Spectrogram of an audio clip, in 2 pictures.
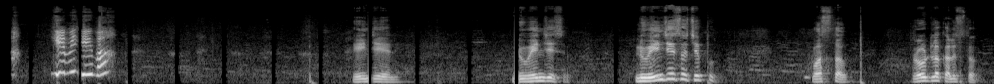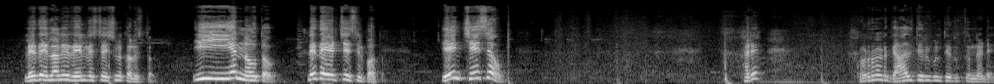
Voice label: Dialogue Telugu Ringtone; Upma; Pokiri

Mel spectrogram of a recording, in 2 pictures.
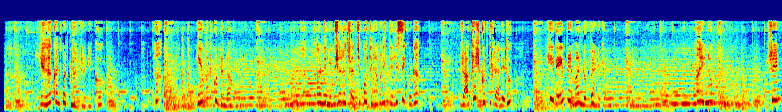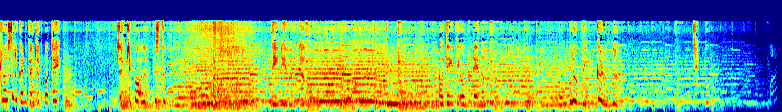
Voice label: Emotional Dialogue Telugu Ringtone; Oosaravelli

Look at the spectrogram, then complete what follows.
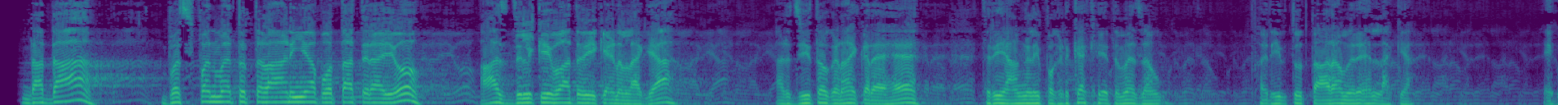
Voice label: Dialogue Ringtone

